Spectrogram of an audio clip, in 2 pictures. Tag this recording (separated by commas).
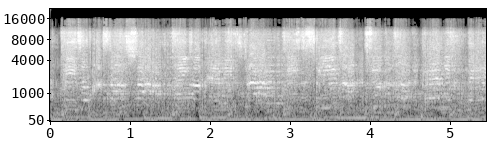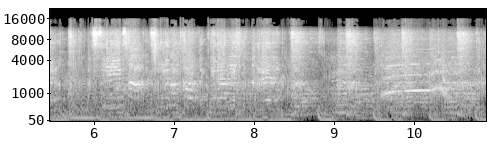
Music, Female singing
